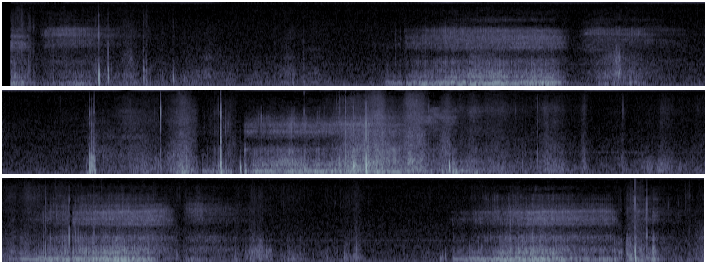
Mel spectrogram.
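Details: Very loud snoring from a sleeping Basset Hound: loud rattling snores on each breath, about four breaths in twenty seconds, with quiet gaps between.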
